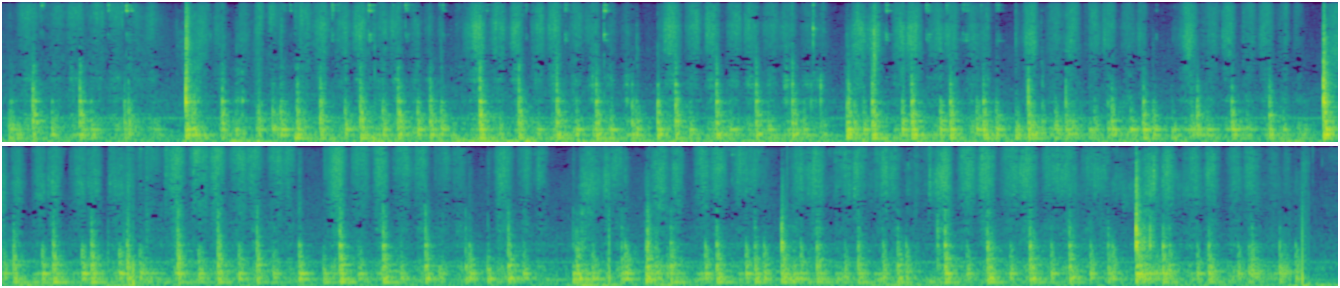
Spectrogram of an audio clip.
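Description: Sil-batta stone roller grinding coriander, green chilli, garlic and cumin on the flat grinding stone: a steady scraping rasp of quick back-and-forth strokes, with a few sharp knocks.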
